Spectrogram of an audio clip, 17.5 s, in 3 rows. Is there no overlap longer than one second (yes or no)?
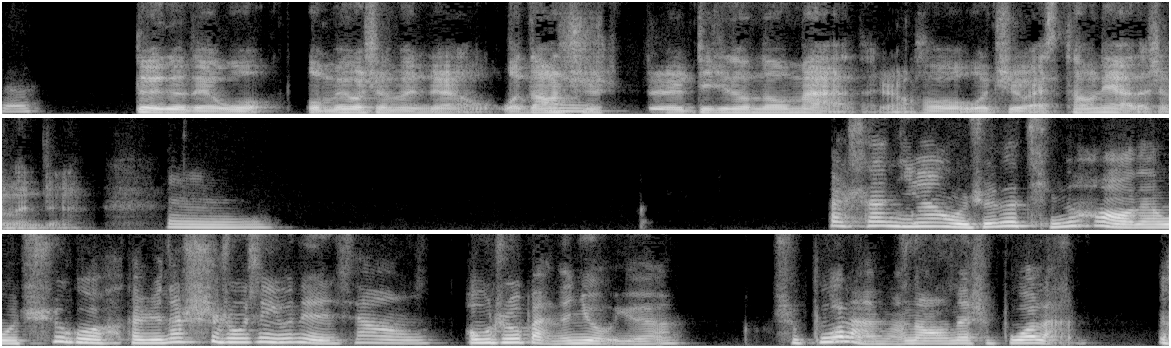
yes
